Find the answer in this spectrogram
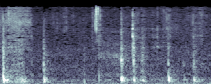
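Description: Faint handling sounds: a brief rustle at the start, then a few light ticks and taps as a used rubber timing belt and engine parts are handled on a plastic case.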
